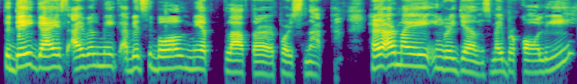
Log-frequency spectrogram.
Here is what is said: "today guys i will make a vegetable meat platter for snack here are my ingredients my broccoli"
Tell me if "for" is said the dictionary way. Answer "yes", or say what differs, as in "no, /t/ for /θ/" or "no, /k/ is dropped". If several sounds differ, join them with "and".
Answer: no, /p/ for /f/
